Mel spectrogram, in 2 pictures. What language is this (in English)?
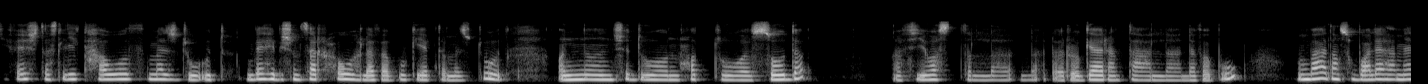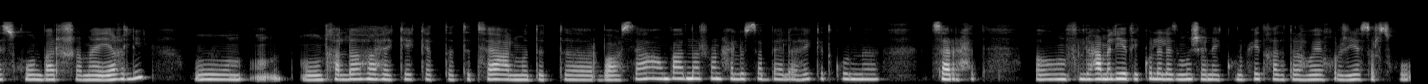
Tunisian Arabic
